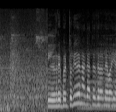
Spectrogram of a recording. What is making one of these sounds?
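A middle-aged woman speaks calmly into a clip-on microphone, close by.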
